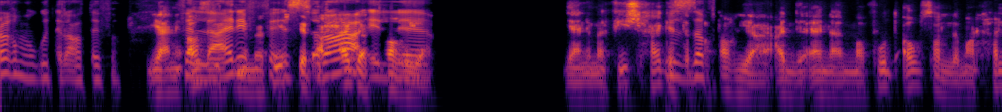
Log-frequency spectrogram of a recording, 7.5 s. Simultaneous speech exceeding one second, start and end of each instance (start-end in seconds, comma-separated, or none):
1.3-3.2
